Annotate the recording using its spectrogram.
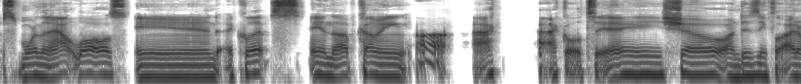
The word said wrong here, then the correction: Acolyte: I thought it was like Acolyte. – Acolyte.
